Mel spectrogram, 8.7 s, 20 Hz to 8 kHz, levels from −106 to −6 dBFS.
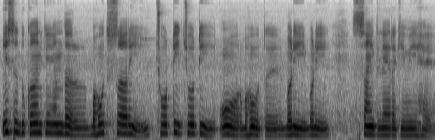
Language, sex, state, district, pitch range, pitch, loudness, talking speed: Hindi, male, Rajasthan, Bikaner, 145-185 Hz, 155 Hz, -14 LUFS, 110 wpm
